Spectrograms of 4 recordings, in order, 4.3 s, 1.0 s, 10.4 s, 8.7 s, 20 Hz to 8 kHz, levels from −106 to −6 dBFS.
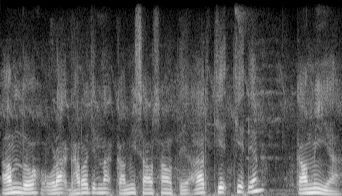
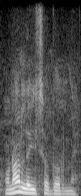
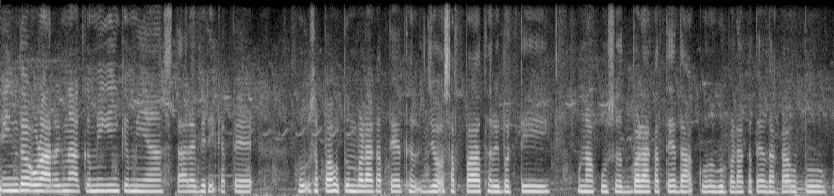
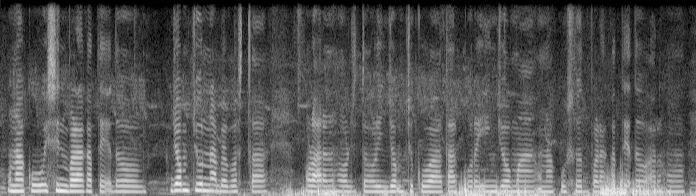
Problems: background sounds at intervals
